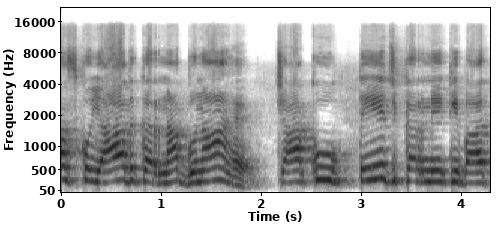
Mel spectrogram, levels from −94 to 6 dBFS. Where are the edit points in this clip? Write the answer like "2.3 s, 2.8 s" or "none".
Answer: 2.0 s

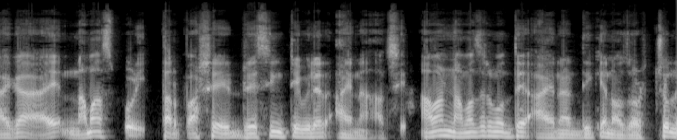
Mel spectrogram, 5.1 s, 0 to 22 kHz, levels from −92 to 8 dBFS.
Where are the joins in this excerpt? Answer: none

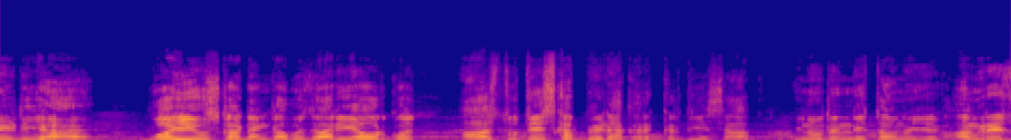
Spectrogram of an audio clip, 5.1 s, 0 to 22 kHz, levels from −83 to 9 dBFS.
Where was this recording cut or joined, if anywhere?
2.2 s

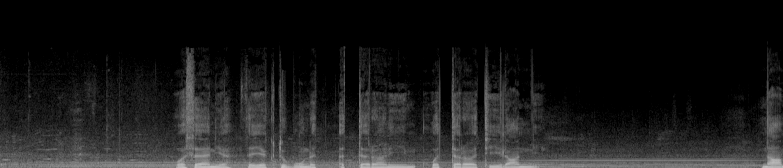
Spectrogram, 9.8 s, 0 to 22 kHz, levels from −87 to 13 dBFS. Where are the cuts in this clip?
1.1 s

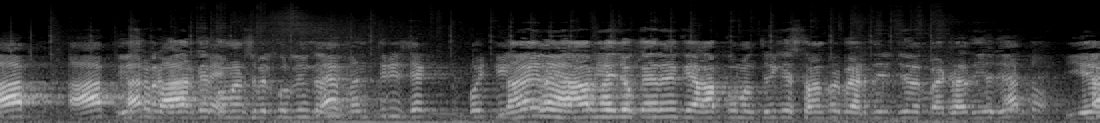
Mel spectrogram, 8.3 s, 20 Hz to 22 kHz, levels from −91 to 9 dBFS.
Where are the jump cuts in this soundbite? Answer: none

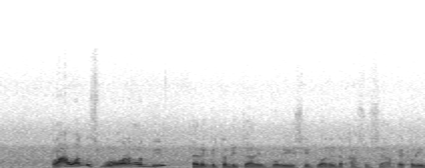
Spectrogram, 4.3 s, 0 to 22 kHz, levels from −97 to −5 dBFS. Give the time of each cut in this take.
1.9 s

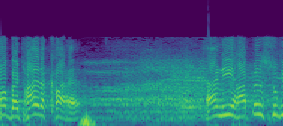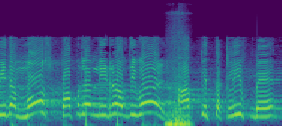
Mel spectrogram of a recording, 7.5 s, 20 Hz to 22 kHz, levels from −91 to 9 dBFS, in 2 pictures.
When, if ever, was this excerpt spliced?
6.1 s

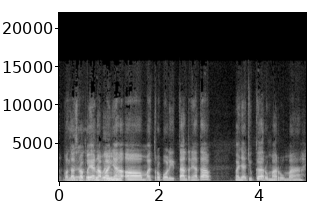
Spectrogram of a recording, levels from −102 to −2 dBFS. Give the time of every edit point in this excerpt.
none

